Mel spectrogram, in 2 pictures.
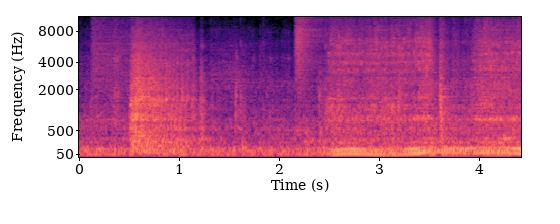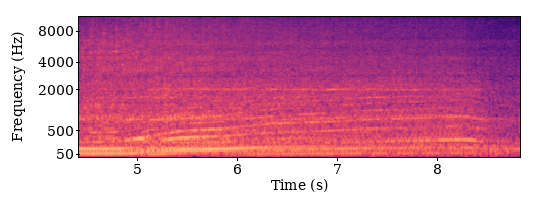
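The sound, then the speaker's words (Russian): A bus carrying several people pulls up, its engine rumbling low and growing heavier, with a wavering whine sliding in pitch over the steady drone. “Подъехал автобус, в котором сидят несколько человек.”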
